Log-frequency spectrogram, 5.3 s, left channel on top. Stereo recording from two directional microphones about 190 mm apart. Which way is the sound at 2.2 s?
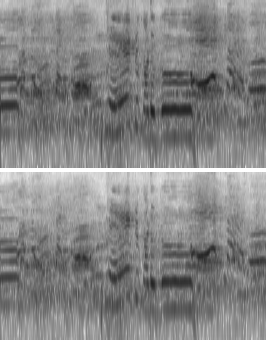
20° right (ahead or behind).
